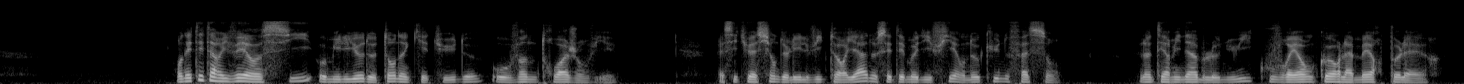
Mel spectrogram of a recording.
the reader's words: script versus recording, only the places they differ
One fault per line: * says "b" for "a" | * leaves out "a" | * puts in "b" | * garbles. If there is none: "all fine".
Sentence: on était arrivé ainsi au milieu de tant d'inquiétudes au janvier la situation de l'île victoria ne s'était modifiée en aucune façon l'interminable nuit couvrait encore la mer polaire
all fine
